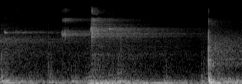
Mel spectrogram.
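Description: A basketball bouncing on a hardwood gym floor during play, a few separate thuds that ring out in the large hall.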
